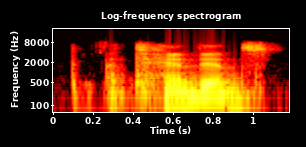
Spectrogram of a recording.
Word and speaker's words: attendance: Let's take, attendance, second syllable stress, before we begin.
